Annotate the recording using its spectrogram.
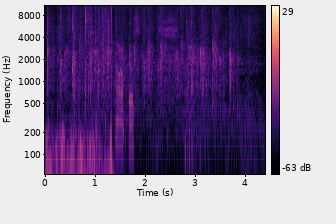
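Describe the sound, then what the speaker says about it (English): Audience applause greets a conference panel at Advertising Week 2018, a burst of clapping that fades over a few seconds while someone speaks over it. "please join me in welcoming the wonderful panel for Omnichannel Strategy in a Fragmented World. Let's give them a round of applause."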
